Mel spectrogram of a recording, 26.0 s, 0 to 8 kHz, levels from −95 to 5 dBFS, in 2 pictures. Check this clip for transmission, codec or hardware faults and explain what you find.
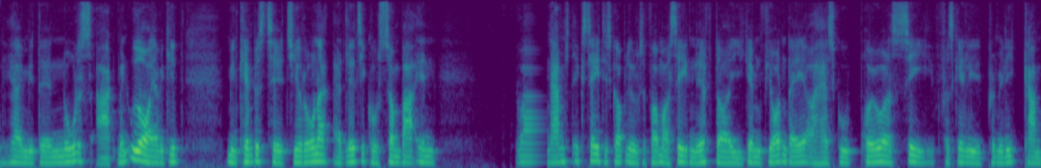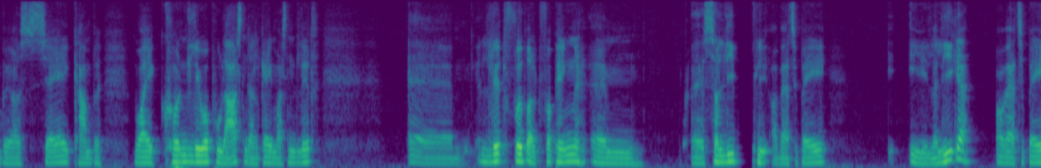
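Two transmission faults are present, on a call path band-limited to 8 kHz as G.722 would be.

Repeated packet loss (robotic sound), 6.18 to 6.55 s: four short gaps, the longest about 79 ms, each patched by extending the preceding audio, so over half this span is synthetic. The result is choppy audio with fragments missing.

Long network dropout, 6.57 to 6.85 s and 22.23 to 22.43 s: at 6.57 s about 260 ms is replaced by a stretched continuation of the last sound with no silence. At 22.23 s the continuation fades into roughly 110 ms of silence before audio resumes. Both likely reflect a network outage.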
